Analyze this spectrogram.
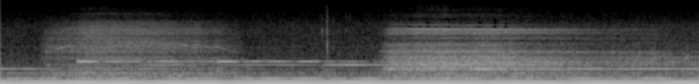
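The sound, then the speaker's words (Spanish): During a guided relaxation exercise, a person takes a deep breath in and then lets out a slow, longer exhale. Both soft, airy breaths sit over a steady low drone and faint sustained tones. “Relájate. Y respira profundo.”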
